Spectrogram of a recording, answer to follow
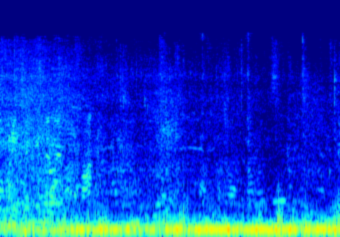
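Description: A steady low engine rumble, with indistinct voices over it in the first couple of seconds.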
